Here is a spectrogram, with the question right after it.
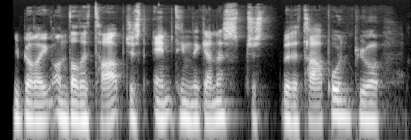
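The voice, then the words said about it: Put-on Irish accent. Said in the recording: “Talking in an Irish accent”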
